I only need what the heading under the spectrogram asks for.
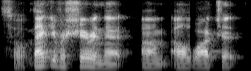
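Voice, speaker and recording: A man of medium pitch talks at a moderate pace with vocal fry. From the United States, he has an American accent though his first language is Spanish, and he rambles casually on a live stream, filling gaps with fillers and reading viewers' comments.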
